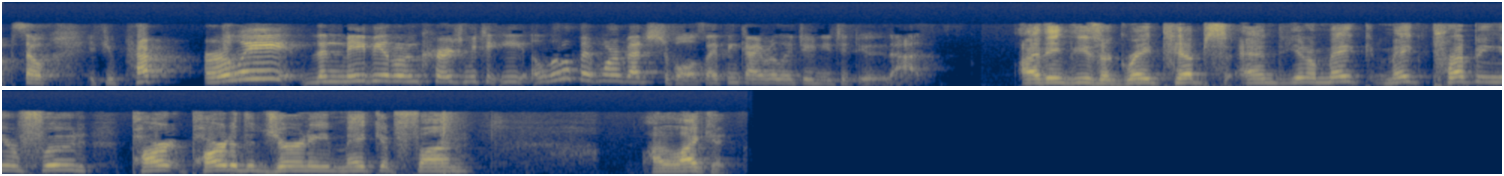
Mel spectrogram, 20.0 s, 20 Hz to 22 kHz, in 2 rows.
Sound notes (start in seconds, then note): 16.3 silent pause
